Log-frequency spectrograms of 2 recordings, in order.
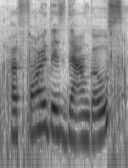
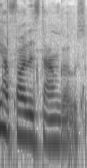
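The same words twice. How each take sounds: First: "How far this down goes" drawn out and louder; slow emphatic repeat. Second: Said in the usual way. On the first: Real, not acted. Streamer checking whether it is a proper sentence, slow emphatic repeat. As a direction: stretch "far" and "goes", lifting at the end. Repeats the phrase, questions its wording.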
